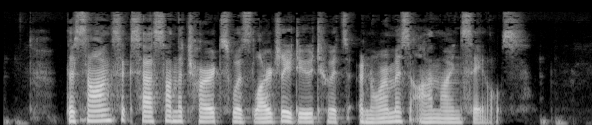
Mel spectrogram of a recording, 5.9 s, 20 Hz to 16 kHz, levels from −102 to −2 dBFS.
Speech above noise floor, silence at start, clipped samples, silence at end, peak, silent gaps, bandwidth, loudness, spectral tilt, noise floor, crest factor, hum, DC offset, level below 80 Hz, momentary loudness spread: 29 dB; 0.65 s; under 0.1%; 0.3 s; -2 dBFS; none; 11.5 kHz; -21 LUFS; -5.5 dB/octave; -50 dBFS; 20 dB; none; under 0.1%; -56 dBFS; 9 LU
